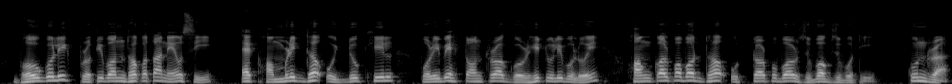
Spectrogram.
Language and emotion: Assamese, neutral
